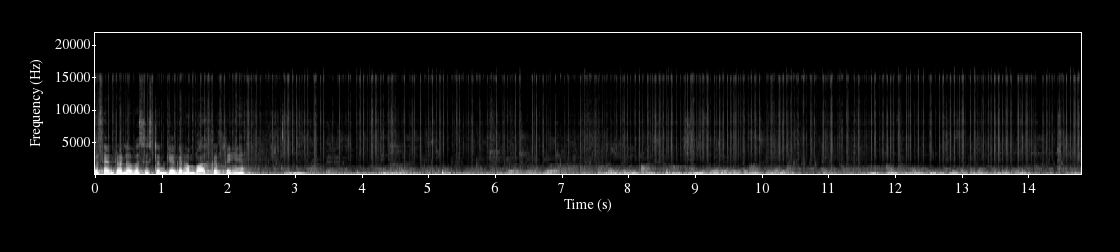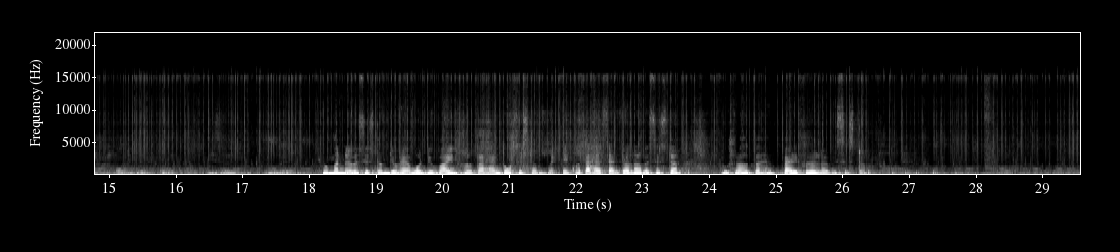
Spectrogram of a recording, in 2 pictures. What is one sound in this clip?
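A woman speaks calmly, as if teaching, close by.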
